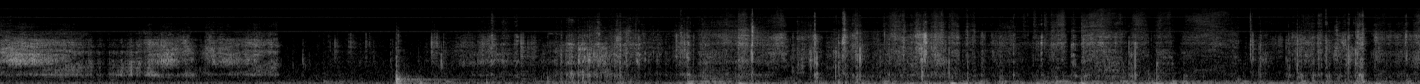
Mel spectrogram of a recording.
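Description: Cardstock being glued and folded by hand: the nozzle of a glue bottle drawing across the paper for the first few seconds, a sharp tap about four seconds in, then a run of short rubbing and scraping sounds as the folded pleats are pressed together.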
